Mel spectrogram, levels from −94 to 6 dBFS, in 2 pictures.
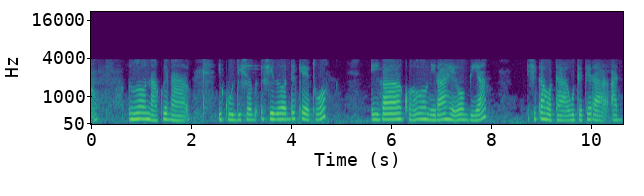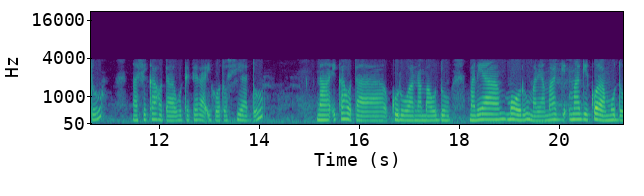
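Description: Nothing stood out on listening to this speech, which comes through the narrow band of ordinary G.711 telephone coding with nothing above 3.8 kHz.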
